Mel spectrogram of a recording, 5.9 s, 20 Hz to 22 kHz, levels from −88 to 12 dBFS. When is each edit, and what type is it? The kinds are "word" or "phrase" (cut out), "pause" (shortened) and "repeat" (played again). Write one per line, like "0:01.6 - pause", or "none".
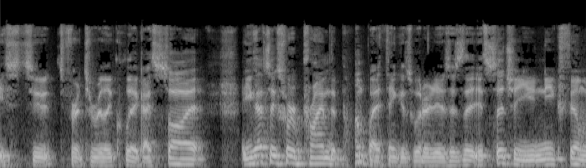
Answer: none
